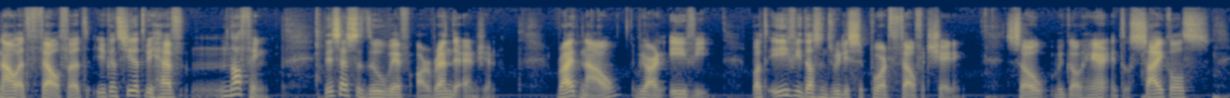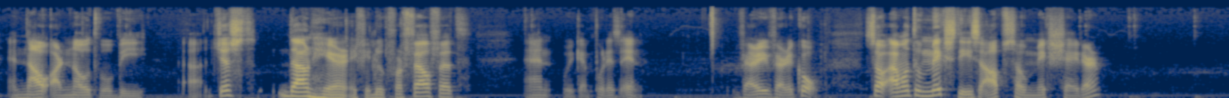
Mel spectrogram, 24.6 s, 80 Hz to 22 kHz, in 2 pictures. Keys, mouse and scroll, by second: 11.5-23.6 drag, 24.2 click.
